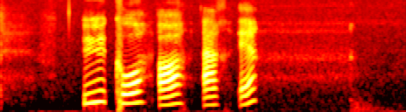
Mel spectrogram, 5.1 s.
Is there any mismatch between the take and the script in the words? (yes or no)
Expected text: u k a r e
no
